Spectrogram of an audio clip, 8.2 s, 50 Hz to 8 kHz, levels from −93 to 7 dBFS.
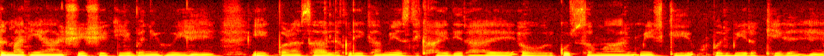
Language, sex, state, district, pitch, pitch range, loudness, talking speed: Hindi, female, Bihar, Kishanganj, 155 Hz, 150-180 Hz, -19 LUFS, 190 wpm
